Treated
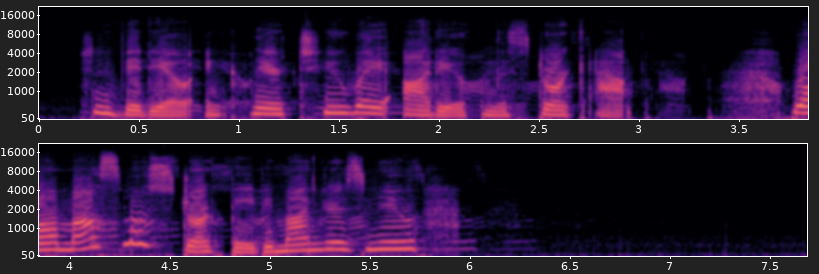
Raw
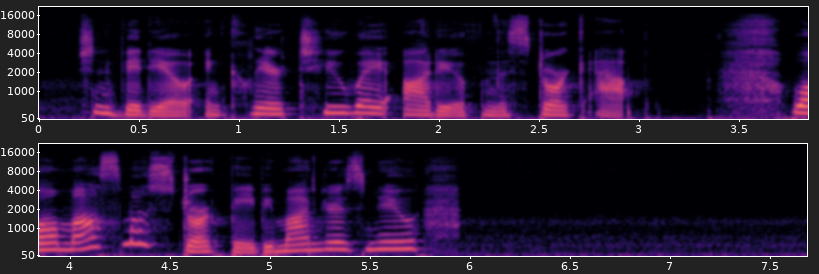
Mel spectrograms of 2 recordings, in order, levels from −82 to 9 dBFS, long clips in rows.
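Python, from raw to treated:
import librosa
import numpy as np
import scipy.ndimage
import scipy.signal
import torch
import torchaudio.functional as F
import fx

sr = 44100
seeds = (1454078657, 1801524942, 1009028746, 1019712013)

p1 = fx.leveller(x, sr, passes=2)
p2 = fx.env_lowpass(p1, sr, base_hz=910.0, full_db=-17.0)
p3 = np.clip(p2, -10.0 ** (-20.0 / 20.0), 10.0 ** (-20.0 / 20.0))
p4 = p2 + F.gain(torch.from_numpy(p3), -12.0).numpy()
p5 = fx.echo_thinned(p4, sr, ms=306, feedback_pct=33, hz=470.0, wet_db=-22.0)
y = F.gain(torch.from_numpy(p5), -5.0).numpy()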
